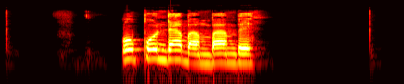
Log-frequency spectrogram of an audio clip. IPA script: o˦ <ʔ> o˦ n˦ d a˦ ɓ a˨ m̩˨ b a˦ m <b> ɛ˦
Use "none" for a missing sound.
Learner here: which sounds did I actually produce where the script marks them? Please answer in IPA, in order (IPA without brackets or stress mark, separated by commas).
p, b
